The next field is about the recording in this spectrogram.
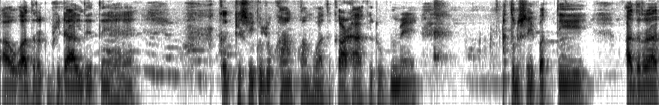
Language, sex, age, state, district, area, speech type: Hindi, female, 45-60, Uttar Pradesh, Prayagraj, rural, spontaneous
